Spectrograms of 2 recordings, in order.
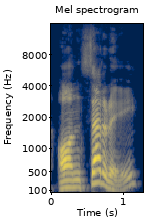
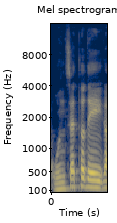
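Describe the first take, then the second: First: On SAturday, dipping then rising; English-stressed on Saturday; pressed, rising stress. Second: On Saturday as even "un-se-to-de-i"; unstressed, Korean-vowel On Saturday; wrong Korean-style reading. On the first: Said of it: "짚고 올라오세요". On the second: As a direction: flatten Saturday into Korean syllables. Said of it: "가 아니라". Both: Shown as a demonstration.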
